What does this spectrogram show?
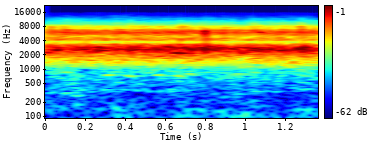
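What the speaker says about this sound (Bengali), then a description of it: "দেখুন সকাল থেকে বৃষ্টি শুরু হয়ে গেছে" Steady rain falls over a village yard already flooded with standing water, a constant even hiss of drops that stays close and fairly loud throughout, with no talking.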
